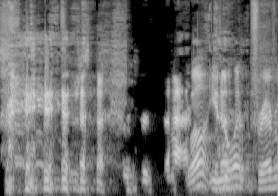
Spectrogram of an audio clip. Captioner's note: laughs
